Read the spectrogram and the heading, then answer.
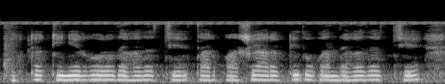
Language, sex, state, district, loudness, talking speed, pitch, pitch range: Bengali, female, Tripura, South Tripura, -14 LUFS, 150 wpm, 205 Hz, 200-210 Hz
